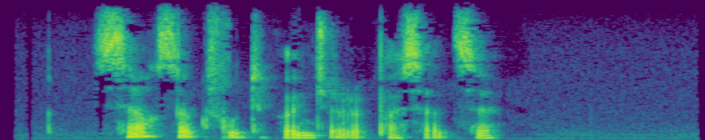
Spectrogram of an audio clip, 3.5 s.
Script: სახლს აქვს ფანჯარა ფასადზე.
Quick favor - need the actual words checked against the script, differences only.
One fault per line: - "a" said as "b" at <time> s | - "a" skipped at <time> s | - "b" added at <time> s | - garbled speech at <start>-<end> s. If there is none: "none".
- "ხუთი" added at 1.1 s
